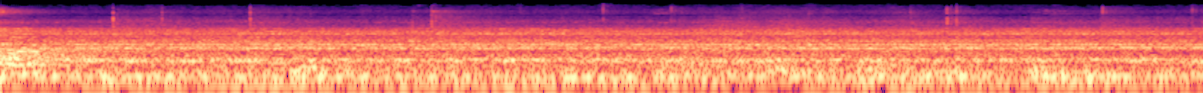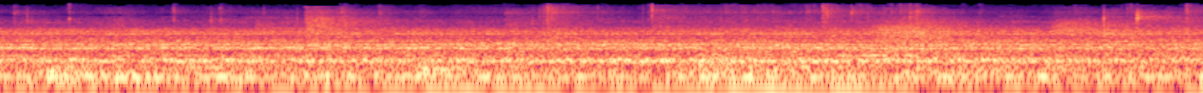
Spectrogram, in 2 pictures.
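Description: Fingernails picking and scratching at clear adhesive tape stuck to a tabletop, giving a few faint scratches and ticks over a steady background hum.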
